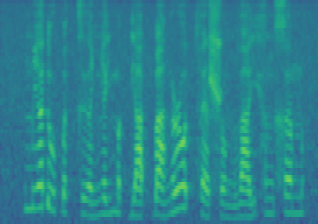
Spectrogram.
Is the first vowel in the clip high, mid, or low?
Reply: high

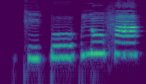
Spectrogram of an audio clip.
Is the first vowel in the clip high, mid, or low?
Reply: high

